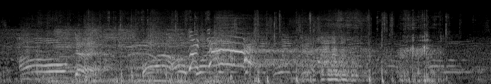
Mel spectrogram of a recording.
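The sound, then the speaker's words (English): Horse hooves clopping on the ground as the horse slows and comes to a stop, with voices and other vocal sounds heard over the hoofbeats. “Katie raises her hands up in front of Flicker. The horse slows down and stops in front of her.”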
